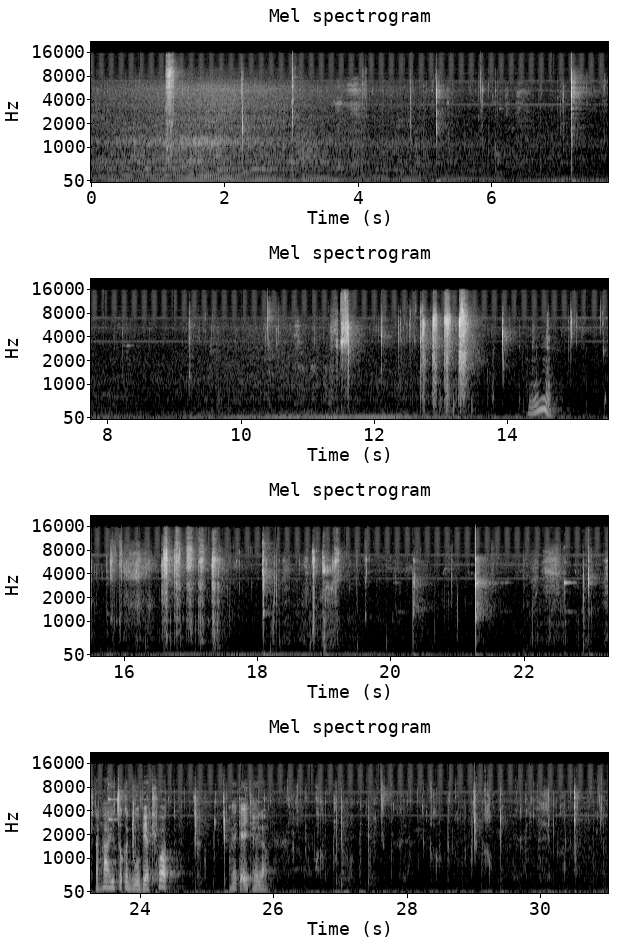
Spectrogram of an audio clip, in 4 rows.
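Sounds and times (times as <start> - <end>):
wet chewing: 4.8 - 6.2, 11.5 - 21.4, 24.5 - 25.4, 26.1 - 31.0
lip smacks: 11.4 - 14.1, 14.9 - 19.7
man humming: 14.3 - 14.8.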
